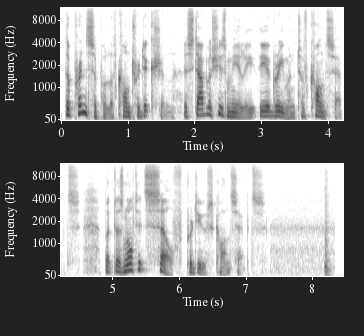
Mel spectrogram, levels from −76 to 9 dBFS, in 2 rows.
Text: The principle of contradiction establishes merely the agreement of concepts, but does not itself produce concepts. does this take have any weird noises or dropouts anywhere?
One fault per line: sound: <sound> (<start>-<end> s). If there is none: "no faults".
sound: tap (8.2-8.3 s)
